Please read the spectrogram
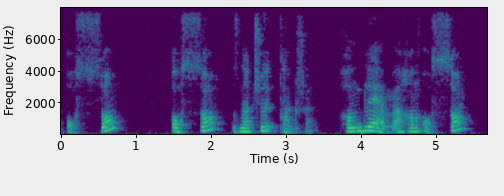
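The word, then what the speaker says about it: også: Złączone wymawiamy osso.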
